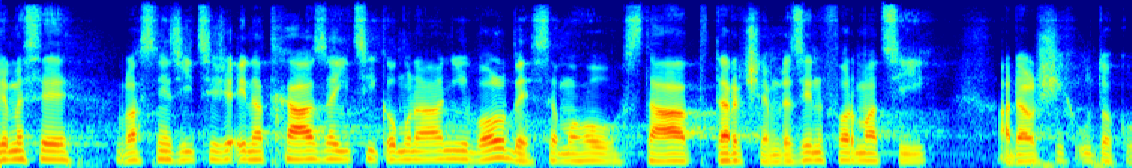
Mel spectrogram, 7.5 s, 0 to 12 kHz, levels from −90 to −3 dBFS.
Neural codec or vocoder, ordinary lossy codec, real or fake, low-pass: autoencoder, 48 kHz, 128 numbers a frame, DAC-VAE, trained on Japanese speech; Opus, 24 kbps; fake; 10.8 kHz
